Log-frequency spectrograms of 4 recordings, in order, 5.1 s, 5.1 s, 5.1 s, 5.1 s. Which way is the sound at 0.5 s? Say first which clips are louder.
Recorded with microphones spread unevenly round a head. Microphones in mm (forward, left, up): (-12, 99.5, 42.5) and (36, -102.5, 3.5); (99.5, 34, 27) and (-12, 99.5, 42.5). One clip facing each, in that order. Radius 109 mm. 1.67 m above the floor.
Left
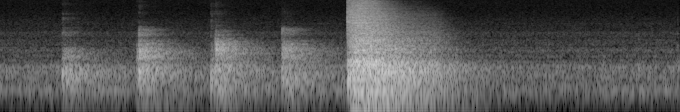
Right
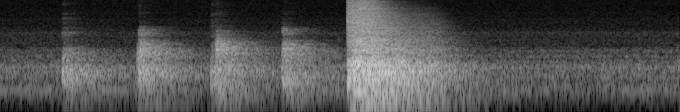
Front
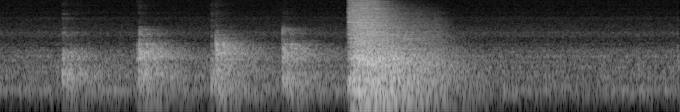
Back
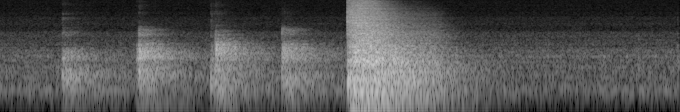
Left 1 dB, even; 50° left.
